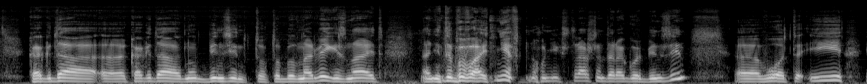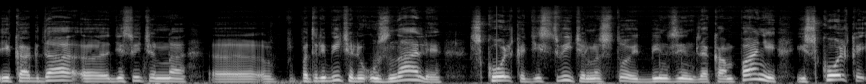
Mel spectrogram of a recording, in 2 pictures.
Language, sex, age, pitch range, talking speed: Russian, male, 50-69, 135-170 Hz, 115 wpm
